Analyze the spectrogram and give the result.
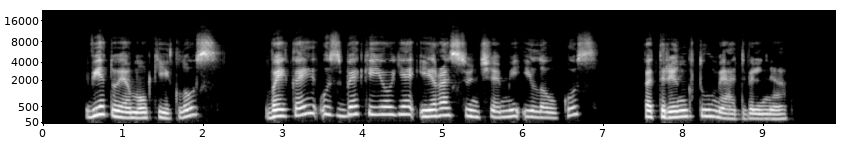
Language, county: Lithuanian, Marijampolė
